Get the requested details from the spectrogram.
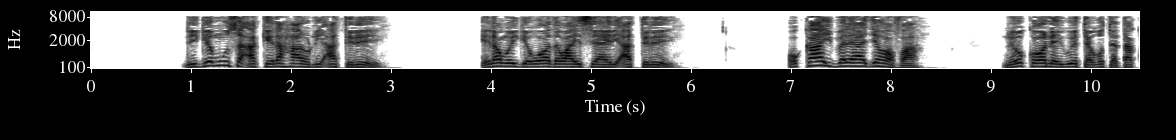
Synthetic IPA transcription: niːɡemusaʔakeːɾaɦaɾoniʔateɾe | eɾamoiɣɡewɔːðɛwaisiɾaɛɾiʔateɾe | okaːibɛɾɛjad͡ʒɛhɔva | neokɔnɛiɣwetɛɣotɛtak

